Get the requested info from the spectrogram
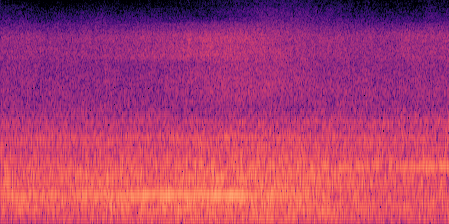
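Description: Hydraulic excavator working: steady diesel engine noise with a hydraulic whine that steps up in pitch about three seconds in.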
